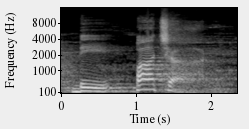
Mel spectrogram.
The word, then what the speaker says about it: departure: Departure, departure, departure word. In this word weak prefix is d, that's why we have stress on second part of the word departure.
